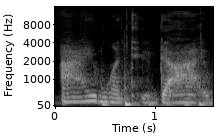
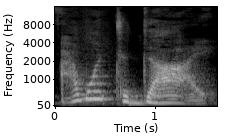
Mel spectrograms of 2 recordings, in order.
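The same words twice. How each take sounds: First: "I want to die" whispered slowly in embarrassment; mortified whisper. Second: Said in the usual way. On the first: Real, not acted. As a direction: breathe it out, ashamed. Repeated in a whisper.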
